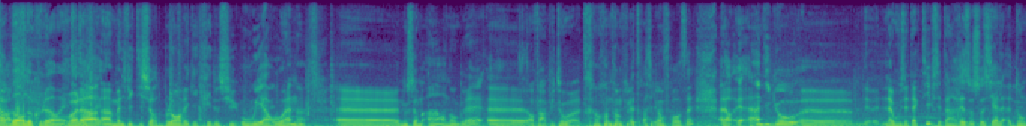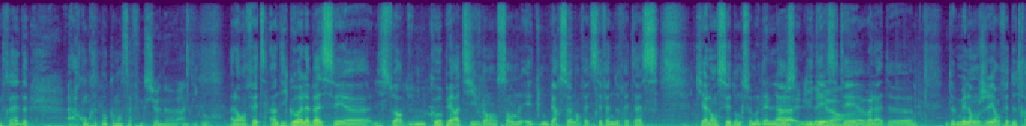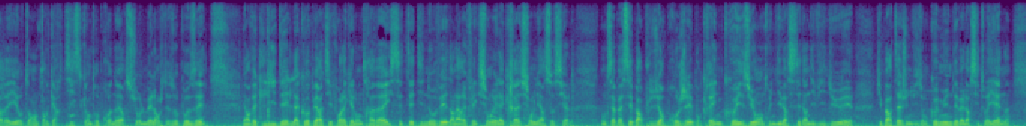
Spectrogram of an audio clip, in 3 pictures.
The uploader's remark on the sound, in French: Emission spéciale au Festival de l’Engagement ! Radio Campus Paris a délocalisé son studio au beau milieu de la Place de la République pour interroger les associations présentes au Festival de l'Engagement.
